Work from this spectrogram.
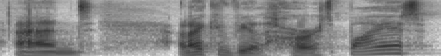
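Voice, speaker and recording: A man's voice: medium pitch, very animated, normal speed. A man with an Irish accent hosting a motivational talk on leadership, earnest and repetitive, often checking in with "okay?". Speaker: podcast host.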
